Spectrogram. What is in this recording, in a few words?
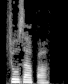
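Burmese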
